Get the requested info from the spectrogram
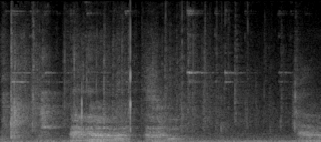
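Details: Dogs Harry and Ferris in a brawl, giving quick rough barks and whimpery yelps in overlapping bursts, with a human voice faintly in the background.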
